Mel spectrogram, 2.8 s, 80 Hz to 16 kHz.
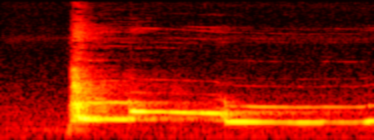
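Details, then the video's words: Dog at night in Chiayi county, Taiwan, 2014: one loud sustained howl that starts with a sharp onset, then holds a steady tone that steps down in pitch twice, against a quiet background. "Dog at night"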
